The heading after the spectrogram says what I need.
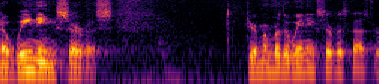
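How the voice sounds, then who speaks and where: Ordinary pitch variation from a male speaker. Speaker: pastor. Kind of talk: church report reading. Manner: fast.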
